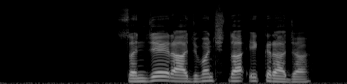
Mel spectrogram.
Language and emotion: Punjabi, neutral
